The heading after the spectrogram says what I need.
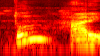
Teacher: म ह में संक्रमण या गमन या उच्चारण में तीव्रता होती है, यानी शीघ्रता से हम इसका उच्चारण करते हैं। अगर ऐसा न करें तो अगर हम इसमें विराम या अवसान की स्थिति उत्पन्न करेंगे तब यह शब्द बन जाएगा तुम हारे। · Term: शीघ्र संक्रमण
